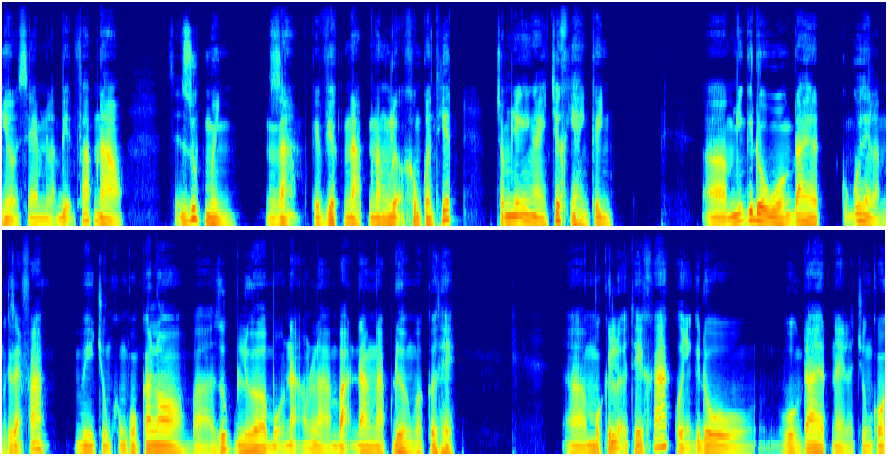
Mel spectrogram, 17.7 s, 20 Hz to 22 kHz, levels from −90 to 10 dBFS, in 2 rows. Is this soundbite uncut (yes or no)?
yes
